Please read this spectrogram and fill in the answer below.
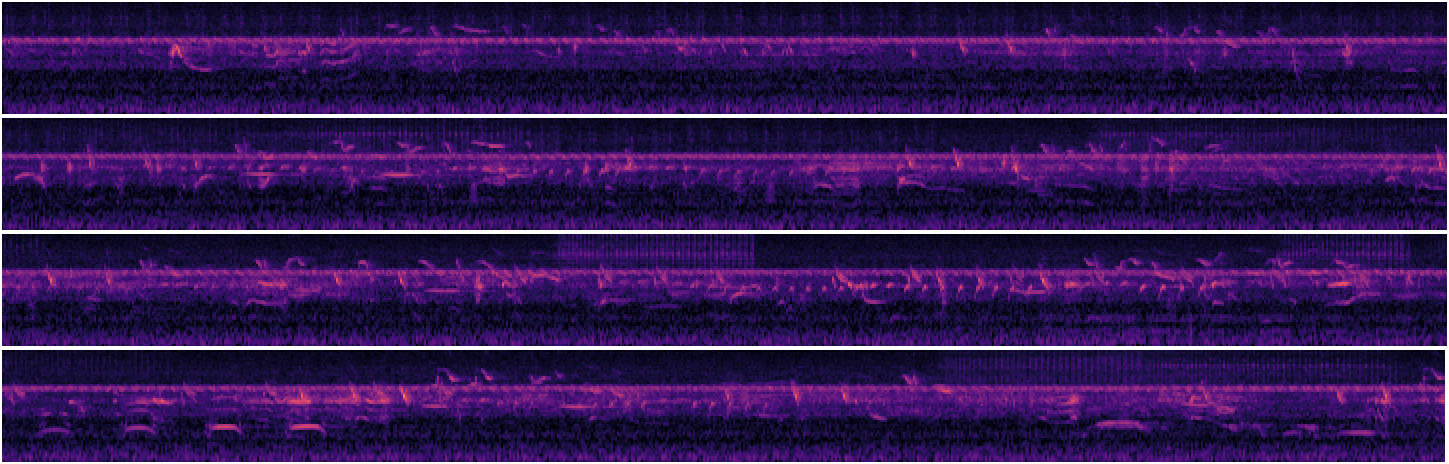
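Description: Bush ambience: a steady high-pitched insect drone with many small birds chirping and twittering over it, the birdsong growing busier in the second half, above a low background hiss.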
